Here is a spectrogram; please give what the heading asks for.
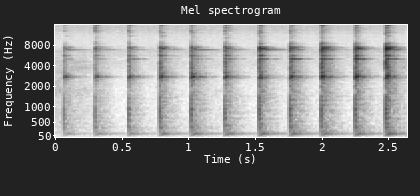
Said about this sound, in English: So we put this here, and then with the hammer,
